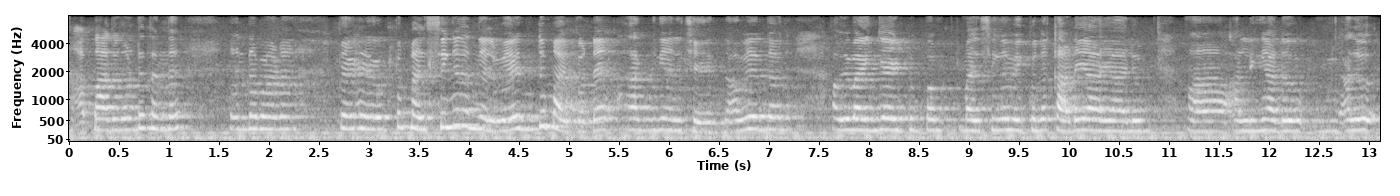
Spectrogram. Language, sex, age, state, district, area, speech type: Malayalam, female, 18-30, Kerala, Ernakulam, rural, spontaneous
